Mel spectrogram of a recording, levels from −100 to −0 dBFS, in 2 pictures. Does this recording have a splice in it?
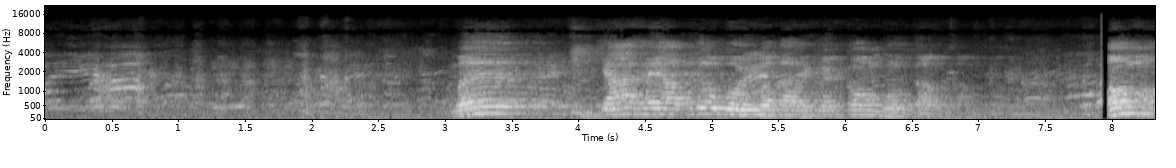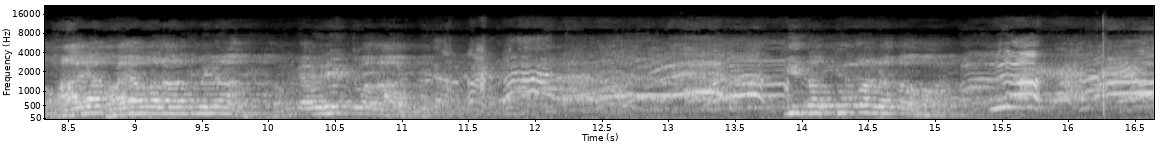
yes; 1 cut; at 7.9 s

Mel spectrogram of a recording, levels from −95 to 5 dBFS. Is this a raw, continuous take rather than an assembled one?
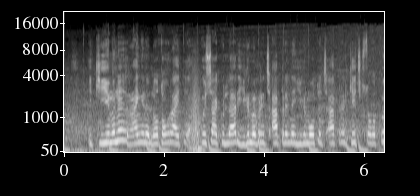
no; 1 cut; at 2.6 s

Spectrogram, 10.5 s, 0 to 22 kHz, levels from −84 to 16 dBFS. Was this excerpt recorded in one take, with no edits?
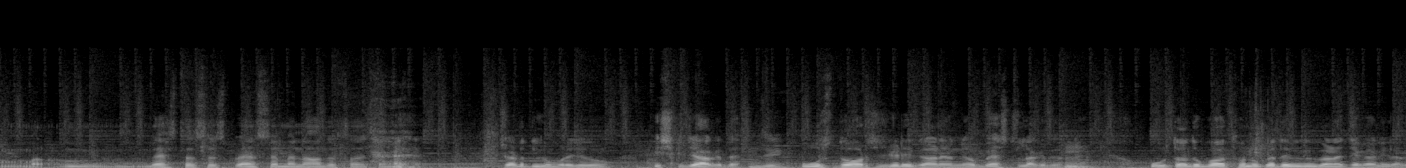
no; 1 cut; at 3.7 s

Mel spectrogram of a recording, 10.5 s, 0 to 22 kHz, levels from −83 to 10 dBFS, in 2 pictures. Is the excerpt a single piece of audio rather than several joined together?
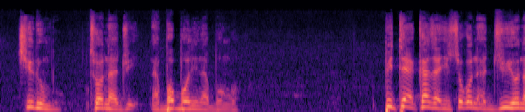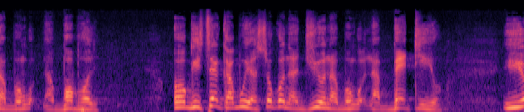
yes; 0 cuts

